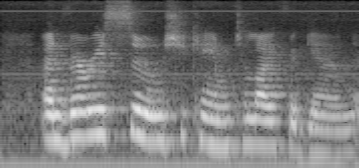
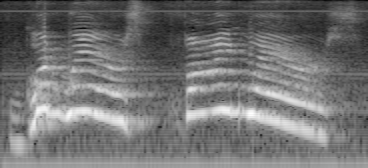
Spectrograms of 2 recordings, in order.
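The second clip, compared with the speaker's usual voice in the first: put-on very high, loud, slow old peddler call; a disguised queen hawking like an old crone; peddler woman crying wares; 8 dB louder, much slower than usual. Queen as old peddler calling at the dwarfs' door.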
